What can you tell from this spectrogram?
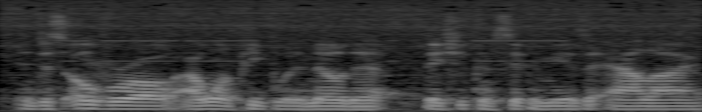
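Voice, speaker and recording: Over noticeable background noise and audible room echo, a man with an American accent talks at a very fast pace in a fairly low pitch, his intonation monotone and flat. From New York, US. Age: 20s. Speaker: charity founder. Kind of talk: radio interview.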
